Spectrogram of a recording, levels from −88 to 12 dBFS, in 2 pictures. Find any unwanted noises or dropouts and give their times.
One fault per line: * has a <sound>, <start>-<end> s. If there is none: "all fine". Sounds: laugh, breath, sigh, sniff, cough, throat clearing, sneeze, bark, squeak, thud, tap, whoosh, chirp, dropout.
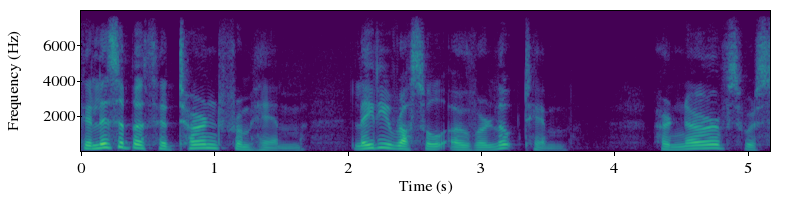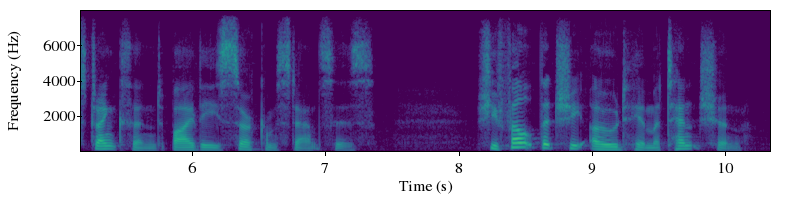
all fine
